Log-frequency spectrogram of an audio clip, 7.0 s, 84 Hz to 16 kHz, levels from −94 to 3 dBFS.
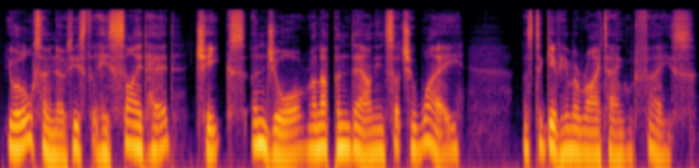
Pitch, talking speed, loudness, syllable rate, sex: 145 Hz, 230 wpm, -18 LUFS, 5.0 syllables/s, male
